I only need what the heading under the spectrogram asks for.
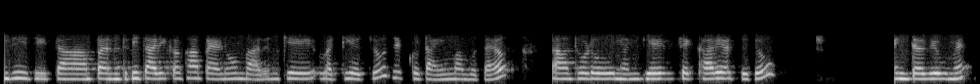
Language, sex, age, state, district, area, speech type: Sindhi, female, 18-30, Maharashtra, Thane, urban, conversation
